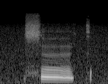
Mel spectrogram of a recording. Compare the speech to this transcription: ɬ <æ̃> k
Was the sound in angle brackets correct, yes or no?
yes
